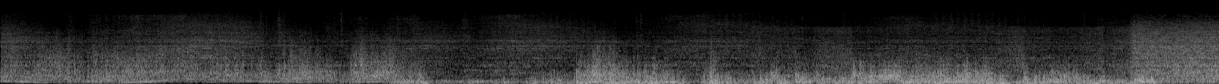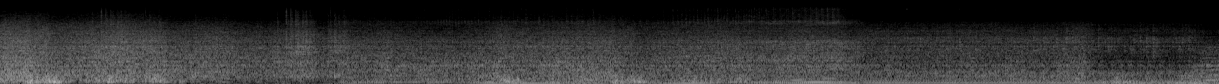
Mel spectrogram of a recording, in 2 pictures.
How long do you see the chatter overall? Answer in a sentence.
You can't hear the chatter here.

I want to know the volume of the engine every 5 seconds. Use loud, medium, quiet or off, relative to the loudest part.
loud, medium, loud, loud, loud.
